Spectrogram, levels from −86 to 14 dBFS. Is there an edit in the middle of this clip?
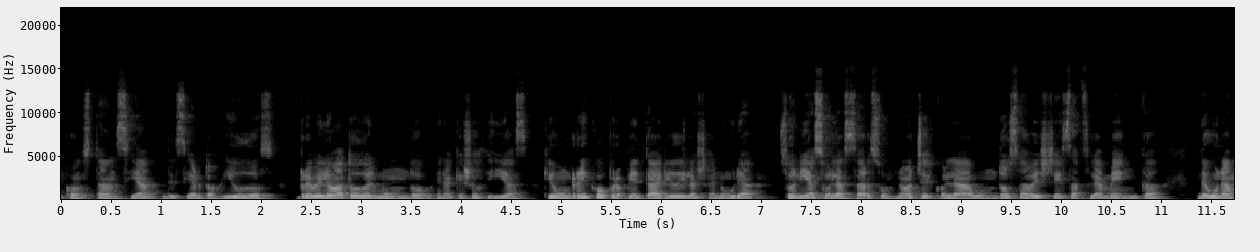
yes; 2 cuts; at 2.2 s, 4.8 s

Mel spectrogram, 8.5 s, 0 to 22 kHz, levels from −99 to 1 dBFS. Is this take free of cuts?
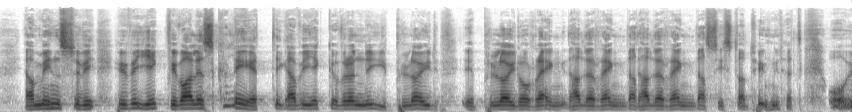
no; 2 cuts; at 5.2 s, 6.4 s

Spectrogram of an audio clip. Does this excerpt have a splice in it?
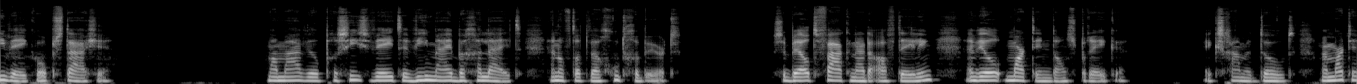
no; 0 cuts

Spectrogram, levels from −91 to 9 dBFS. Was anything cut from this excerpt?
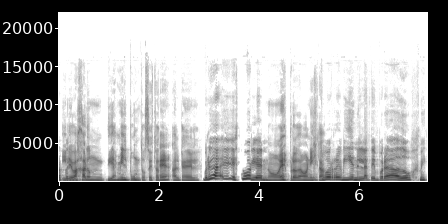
yes; 3 cuts; at 2.0 s, 2.4 s, 3.8 s

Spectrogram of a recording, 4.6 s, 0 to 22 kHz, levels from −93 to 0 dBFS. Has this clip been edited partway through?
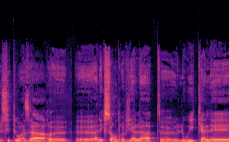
yes; 1 cut; at 1.4 s

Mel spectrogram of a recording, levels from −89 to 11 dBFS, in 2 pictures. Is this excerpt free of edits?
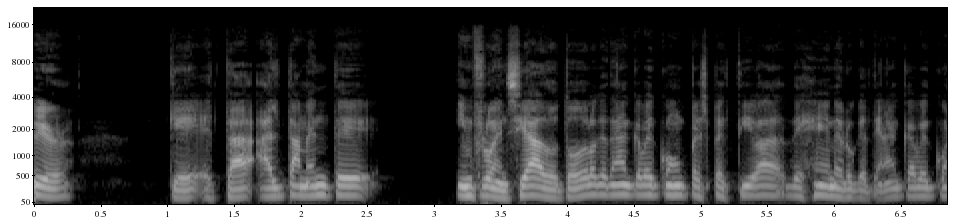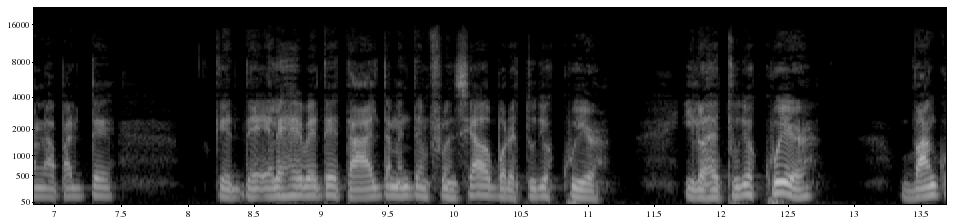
yes; 0 cuts

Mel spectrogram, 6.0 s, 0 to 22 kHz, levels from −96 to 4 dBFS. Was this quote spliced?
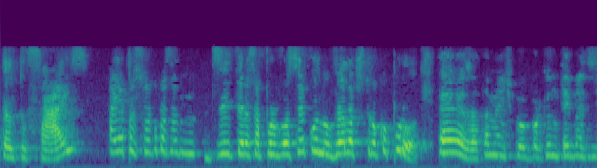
yes; 1 cut; at 4.3 s

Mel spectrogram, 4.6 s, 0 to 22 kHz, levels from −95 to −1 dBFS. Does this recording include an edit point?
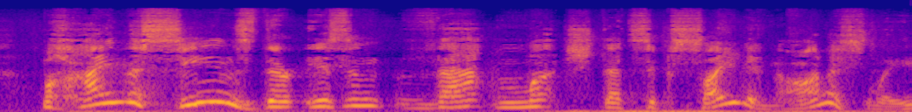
no; 0 cuts

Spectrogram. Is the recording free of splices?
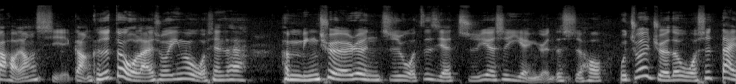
no; 1 cut; at 6.1 s

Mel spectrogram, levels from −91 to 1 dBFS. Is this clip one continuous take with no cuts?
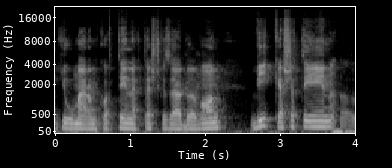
yes; 0 cuts

